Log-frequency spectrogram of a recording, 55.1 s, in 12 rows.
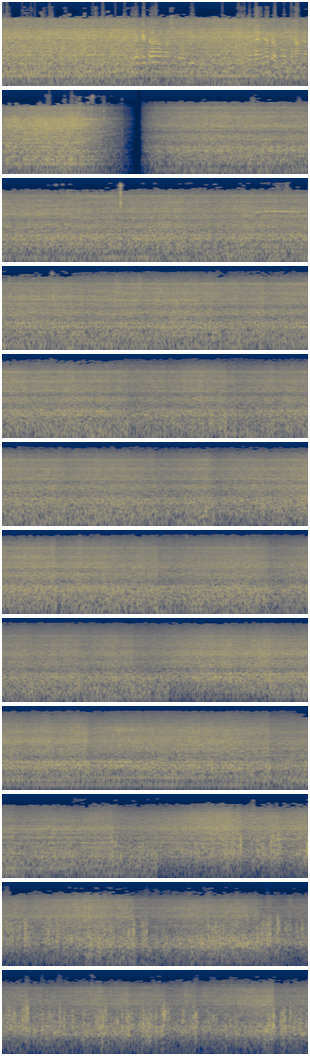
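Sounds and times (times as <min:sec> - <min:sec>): train rumbling on rails: 0:00.0 - 0:55.0.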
